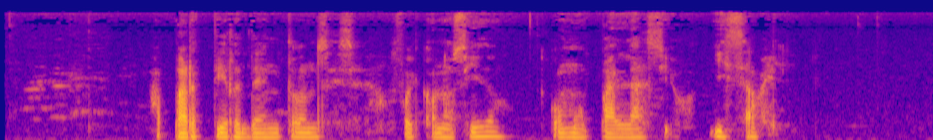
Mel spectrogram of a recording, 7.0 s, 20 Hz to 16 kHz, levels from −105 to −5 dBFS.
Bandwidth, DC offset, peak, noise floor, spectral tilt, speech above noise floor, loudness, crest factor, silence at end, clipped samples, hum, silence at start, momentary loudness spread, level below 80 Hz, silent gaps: 11.5 kHz; under 0.1%; -2 dBFS; -66 dBFS; -5.5 dB/octave; 38 dB; -28 LUFS; 28 dB; 1.15 s; under 0.1%; none; 0.25 s; 17 LU; -58 dBFS; none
